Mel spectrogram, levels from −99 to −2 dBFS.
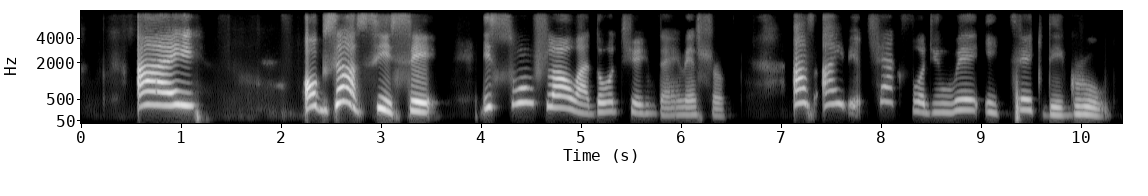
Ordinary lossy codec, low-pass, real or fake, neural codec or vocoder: none; 7.2 kHz; fake; codec, 24 kHz, 0.9 kbps, WavTokenizer, large speech release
